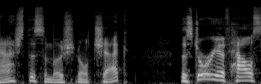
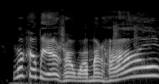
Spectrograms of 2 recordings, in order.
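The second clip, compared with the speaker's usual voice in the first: put-on very high, old-fashioned parrot voice; 12 semitones higher, 4 dB louder than usual. Voicing a parrot talking to Hal: old-timey parrot voice. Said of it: "both of our parrot voices are like old-timey".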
